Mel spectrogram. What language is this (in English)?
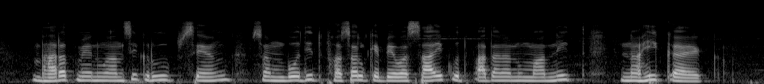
Maithili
